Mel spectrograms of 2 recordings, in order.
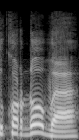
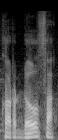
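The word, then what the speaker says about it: Córdoba: itu tulisnya calat Rava, va pakai v v itu kan ba dalam bahasa eh, dalam ejaan Spanyol Cordova itu Cordoba hmm. Cordova hmm. bukan Cordova Uh, salah orang Indonesia sebutnya Cordova Cordoba maksudnya tulisannya Cordova tapi Cordoba bacanya tetap bukan hmm.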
